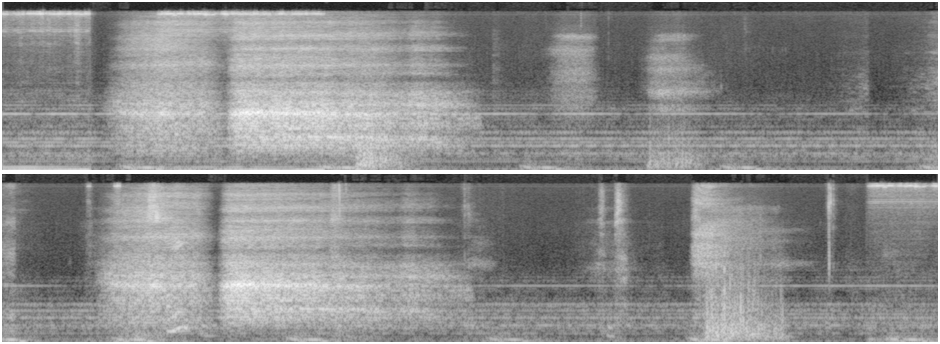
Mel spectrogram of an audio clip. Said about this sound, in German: Und da verrät schon der Sound, dass es hier um die Atmung geht.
